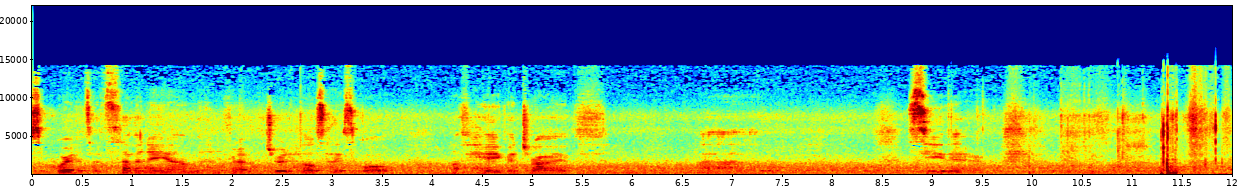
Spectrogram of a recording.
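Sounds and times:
short rustle: 0:09.7 - 0:12.0.

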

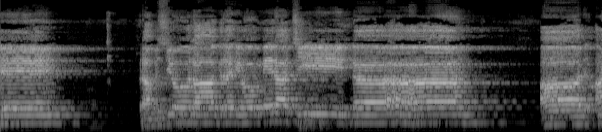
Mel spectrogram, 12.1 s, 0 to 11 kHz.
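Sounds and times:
hymn chanting: 0:00.0 - 0:01.4, 0:02.8 - 0:09.4.

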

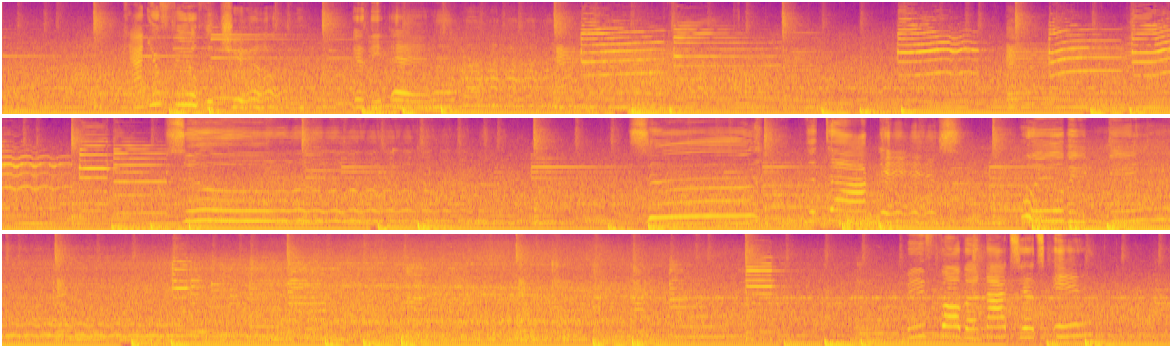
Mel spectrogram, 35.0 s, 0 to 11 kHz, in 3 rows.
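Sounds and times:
band music with bass line: 0:00.0 - 0:35.0
gliding lead lines: 0:00.0 - 0:35.0.

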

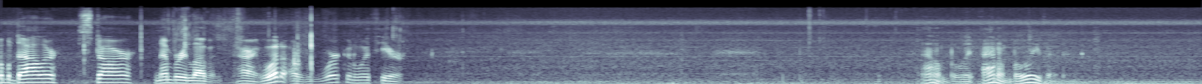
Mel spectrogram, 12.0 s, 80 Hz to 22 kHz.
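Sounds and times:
high-pitched insect drone: 0:02.4 - 0:12.0.

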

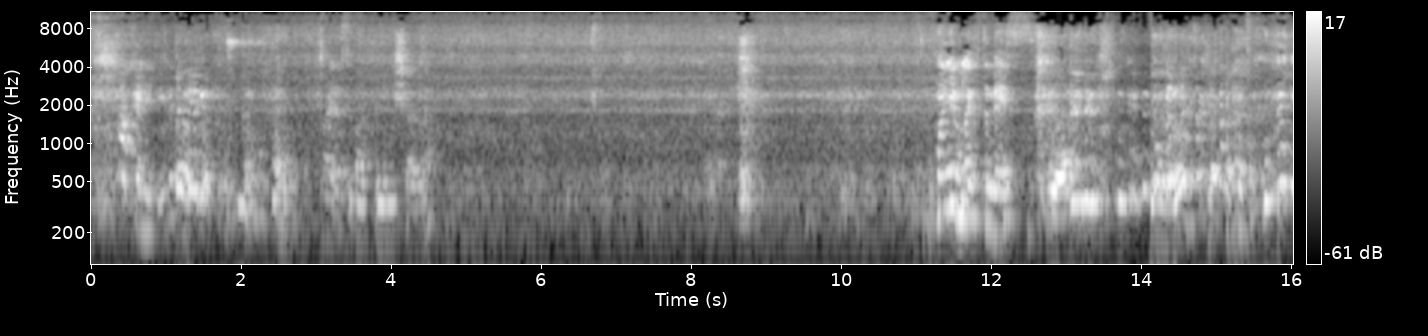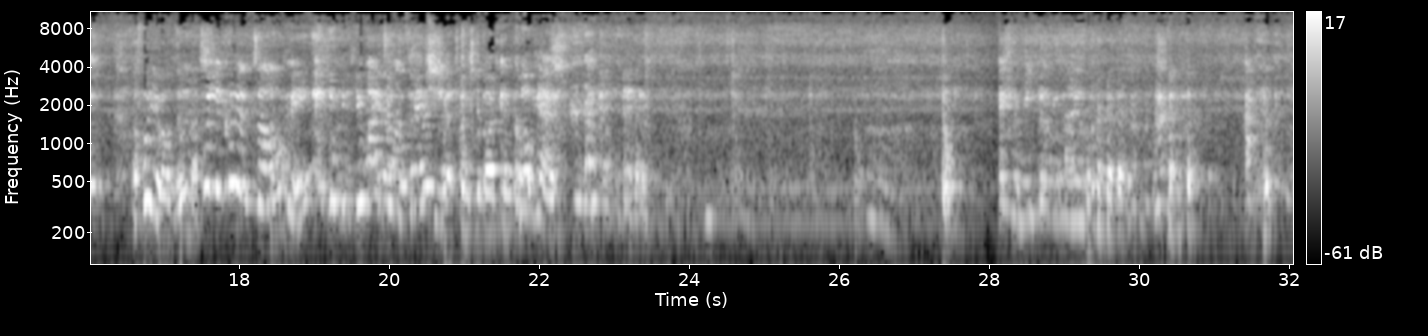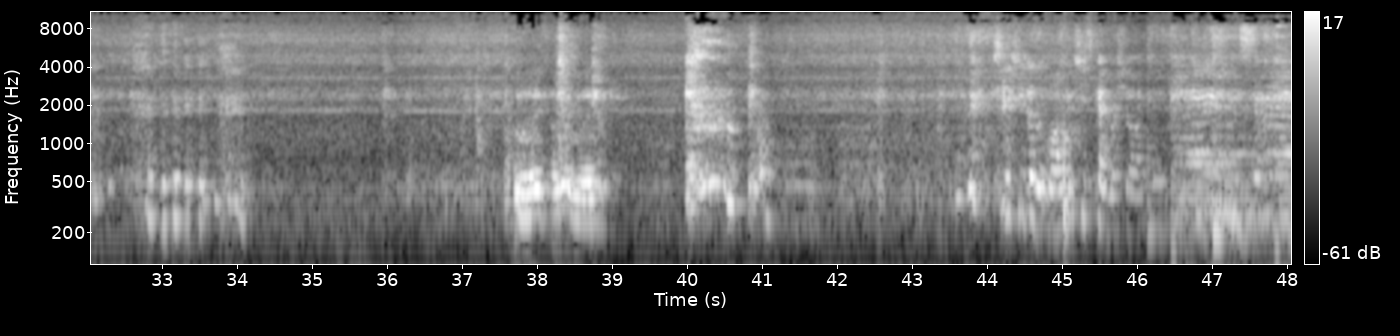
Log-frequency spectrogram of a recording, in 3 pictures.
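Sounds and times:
steady hiss: 0:00.0 - 0:48.0
indistinct voices: 0:17.6 - 0:27.3.

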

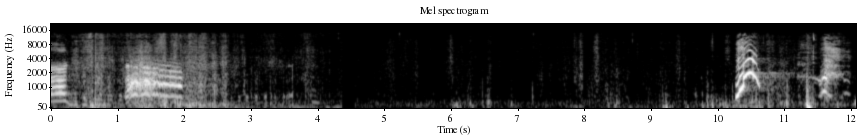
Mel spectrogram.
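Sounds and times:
person screaming: 0:01.1 - 0:02.0.

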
